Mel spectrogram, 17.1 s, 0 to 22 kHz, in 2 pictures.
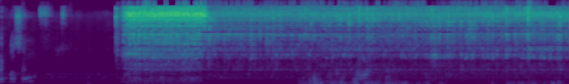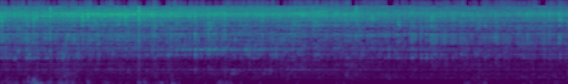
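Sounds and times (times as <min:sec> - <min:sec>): pneumatic machine hissing and whirring: 0:01.8 - 0:03.3.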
